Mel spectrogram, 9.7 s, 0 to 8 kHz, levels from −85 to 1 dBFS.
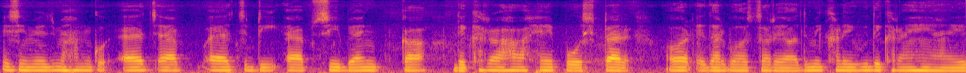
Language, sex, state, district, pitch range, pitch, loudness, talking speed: Hindi, male, Uttarakhand, Uttarkashi, 120-130 Hz, 125 Hz, -16 LUFS, 150 wpm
